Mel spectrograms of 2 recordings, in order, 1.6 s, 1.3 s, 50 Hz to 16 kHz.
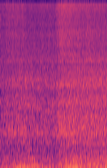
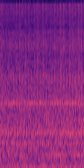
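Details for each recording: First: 1962 Rambler American 400, cold with exhaust-heat choke on running rich, after new belt, radiator hose and clamps; revs rise cleanly, slightly rough, with no whirring, belt rubbing or bearing noise. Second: 1962 Rambler American 400, listened to via wooden dowel stethoscope and phone held to engine: steady idle with rough growling hum and faint thin tone; very loud alternator, worn bearing.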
